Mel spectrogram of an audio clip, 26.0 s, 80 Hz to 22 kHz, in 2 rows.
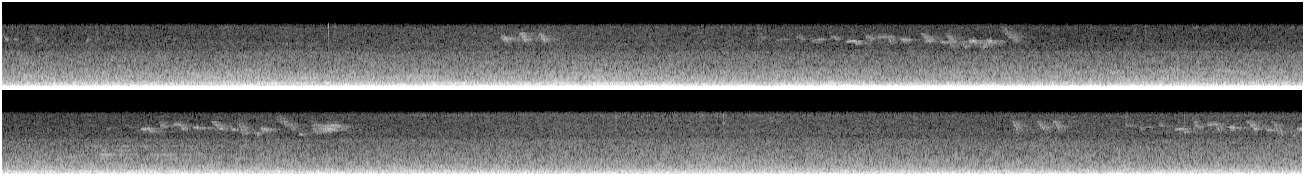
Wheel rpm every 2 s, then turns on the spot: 0, 0, 0, 0, 0, 0, 0, 0, 0, 0, 0, 0, 0.
none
